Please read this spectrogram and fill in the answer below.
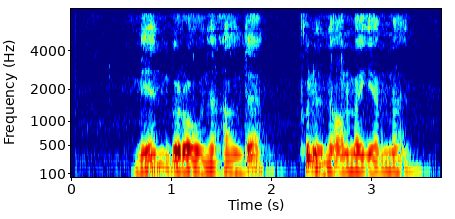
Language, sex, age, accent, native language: Uzbek, male, 18-24, Toshkent viloyati, Uzbek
